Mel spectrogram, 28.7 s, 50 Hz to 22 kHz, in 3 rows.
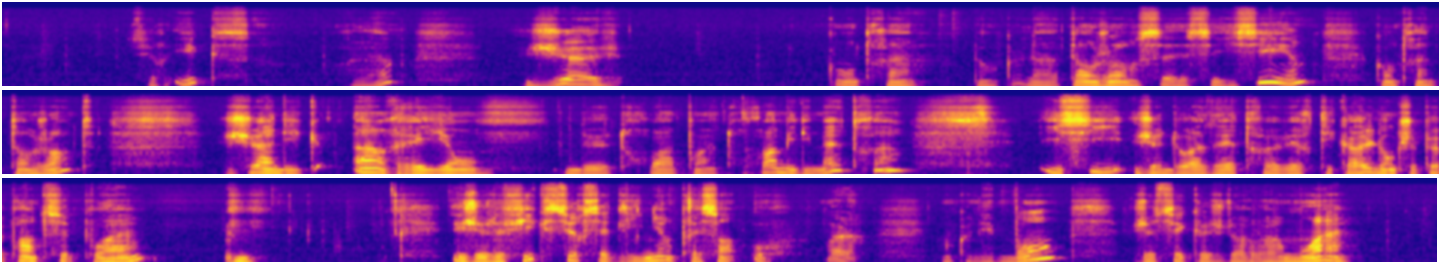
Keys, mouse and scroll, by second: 0.4 click, 2.1 click, 2.6 right click, 3.5 click, 5.0 click, 9.3 click, 11.7 click, 13.1 r, 13.8 KP_3, 14.0 KP_Decimal, 14.2 KP_3, 14.5 KP_Enter, 19.5 click, 21.2 click, 23.7 o, 24.8 right click, 25.5 scroll down 1, 25.9 right click, 28.3 click.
